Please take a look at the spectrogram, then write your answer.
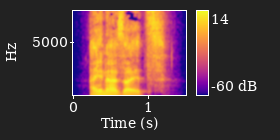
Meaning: on the one hand
- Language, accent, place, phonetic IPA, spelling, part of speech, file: German, Germany, Berlin, [ˈʔaɪ̯nɐzaɪ̯ts], einerseits, adverb, De-einerseits.ogg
